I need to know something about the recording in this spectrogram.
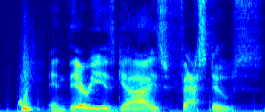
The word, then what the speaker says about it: Phastos: there he is guys fast dose not face dose i just realized i've been pronouncing it wrong this whole time and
